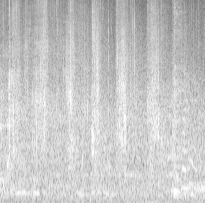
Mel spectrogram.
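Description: Footsteps scuffing on cobblestones close by, a run of short irregular steps, with faint voices behind.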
